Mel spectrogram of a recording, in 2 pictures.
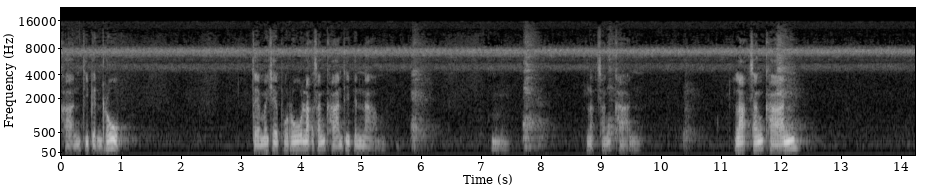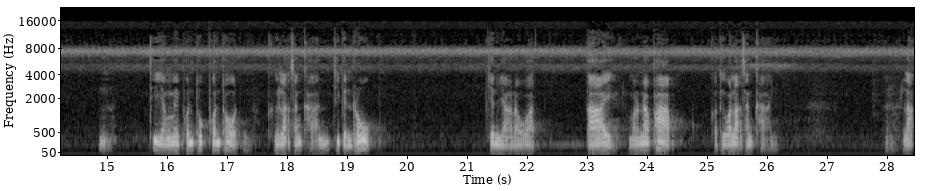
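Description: An elderly man speaks calmly, in short phrases with pauses.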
